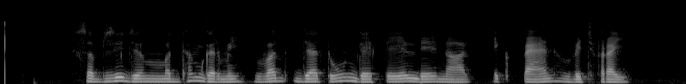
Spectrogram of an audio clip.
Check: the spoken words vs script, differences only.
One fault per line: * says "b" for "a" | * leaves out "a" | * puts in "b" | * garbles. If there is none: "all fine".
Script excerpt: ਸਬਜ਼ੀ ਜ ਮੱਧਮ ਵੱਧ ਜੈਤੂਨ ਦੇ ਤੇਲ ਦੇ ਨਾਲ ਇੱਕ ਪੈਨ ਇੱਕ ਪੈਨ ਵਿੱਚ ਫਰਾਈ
* puts in "ਗਰਮੀ"
* leaves out "ਇੱਕ ਪੈਨ"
